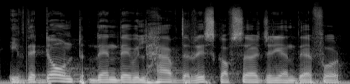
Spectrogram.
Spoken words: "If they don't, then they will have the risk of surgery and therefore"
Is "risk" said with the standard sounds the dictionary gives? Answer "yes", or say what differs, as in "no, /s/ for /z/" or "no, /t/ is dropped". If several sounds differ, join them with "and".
yes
